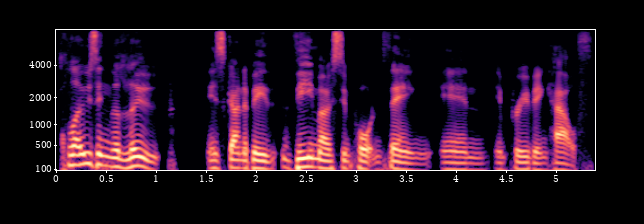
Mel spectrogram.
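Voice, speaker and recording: A British man, a guest on a podcast, explaining health data tools in a casual, explanatory way, often checking in with a quick "right?". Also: fairly low pitch, steady tone, darkish tone, dry recording. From Britain. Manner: explanatory, builds points with rhetorical "right?".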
